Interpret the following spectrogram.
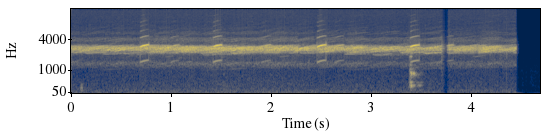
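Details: Spring peepers in full chorus, as heard right at a pond edge in Lincoln, Massachusetts, in a dense, continuous wall of high, shrill peeping notes.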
